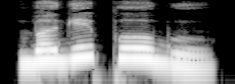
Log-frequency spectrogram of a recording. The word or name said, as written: ಬಗೆಪೋಗು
